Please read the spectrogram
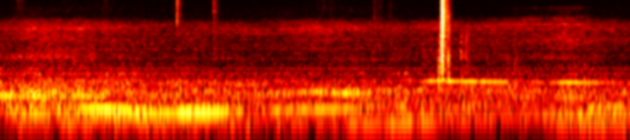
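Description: Low steady background hum, broken about four seconds in by one sharp click with a short faint ring after it: a small screw removed from the iPad's LCD being set down on a magnetic screw mat.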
